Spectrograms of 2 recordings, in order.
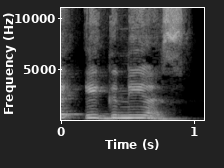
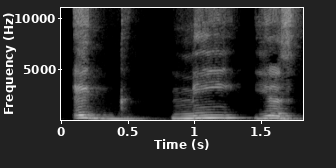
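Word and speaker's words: igneous: And that is व्हाई जी इज not silent. So when we से इग्नियस इग्नियस तो ग पे आपकी चैन टच हो रही है। तो ज है इट्स नॉट ज इट्स ग ठीक है तो यहां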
